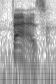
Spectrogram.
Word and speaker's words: Faz: corner you can see faz and a pink card called ass yeah it's easy to remember because it rhymes with spaz all right is everyone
